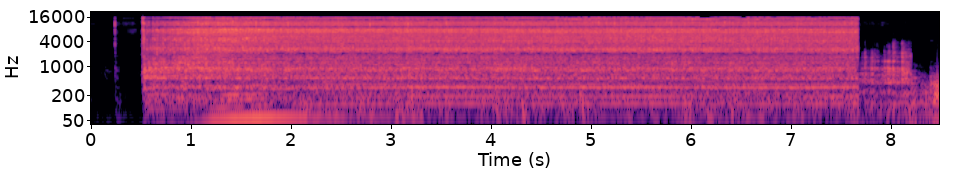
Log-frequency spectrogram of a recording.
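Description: Angle grinder with a wire wheel brush switching on with a click, then running steadily while a rusty threaded steel stud is held against it to wire-brush the rust off. The noise starts suddenly and stops abruptly near the end.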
